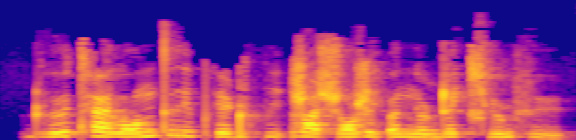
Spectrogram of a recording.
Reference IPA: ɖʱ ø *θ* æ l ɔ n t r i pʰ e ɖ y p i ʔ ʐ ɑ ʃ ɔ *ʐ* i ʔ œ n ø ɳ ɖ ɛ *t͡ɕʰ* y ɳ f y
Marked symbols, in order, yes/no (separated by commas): no, yes, yes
